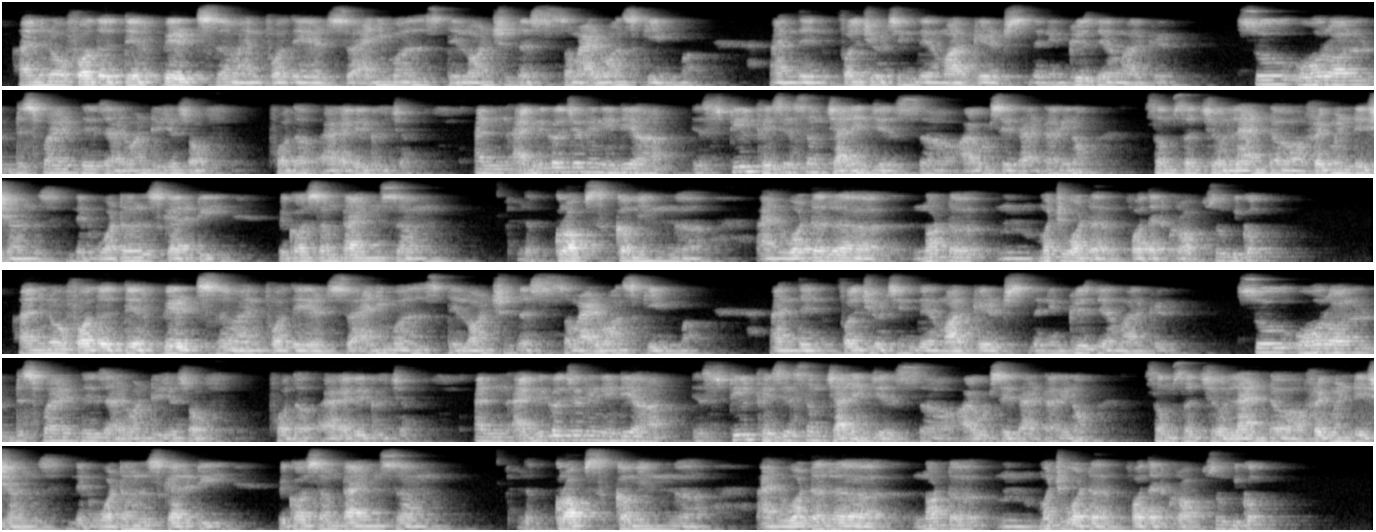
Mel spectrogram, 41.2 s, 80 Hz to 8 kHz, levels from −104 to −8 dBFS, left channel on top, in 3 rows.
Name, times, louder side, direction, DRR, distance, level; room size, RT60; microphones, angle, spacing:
voice 1, 0.1-6.9 7.4-11.7 12.4-15.9 16.4-18.2 18.5-20.3 20.6-24.6 25.2-29.7 30.2-31.8 32.6-34.7 35.0-40.0, equal, ahead, -5 dB, 0.4 m, -23 dB
2.5 x 2.4 x 2.8 m, 0.73 s
head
